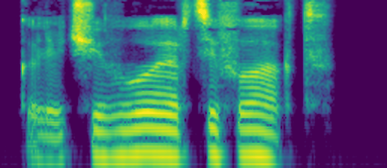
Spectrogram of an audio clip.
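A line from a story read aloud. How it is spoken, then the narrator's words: Quiet exasperated mutter. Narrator (Russian): не выдержав, тихо процедил Дрейк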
